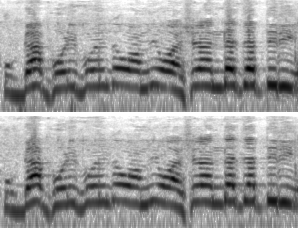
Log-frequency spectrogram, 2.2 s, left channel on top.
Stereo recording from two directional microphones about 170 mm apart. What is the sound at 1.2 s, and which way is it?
Speech, 25° left (ahead or behind).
